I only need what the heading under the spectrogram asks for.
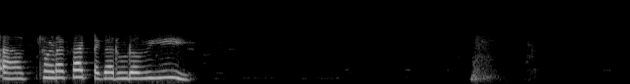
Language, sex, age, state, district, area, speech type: Dogri, female, 18-30, Jammu and Kashmir, Reasi, rural, conversation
